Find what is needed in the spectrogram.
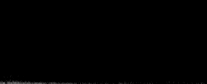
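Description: Near silence between spoken lines, with a few faint clicks.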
